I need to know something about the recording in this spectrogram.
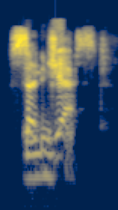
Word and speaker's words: suggest: Hard G in English. Yeah, suggest. Suggest. Yeah, and it's not like a ooh, it's just like a what I call a lazy U. It's just suggest.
